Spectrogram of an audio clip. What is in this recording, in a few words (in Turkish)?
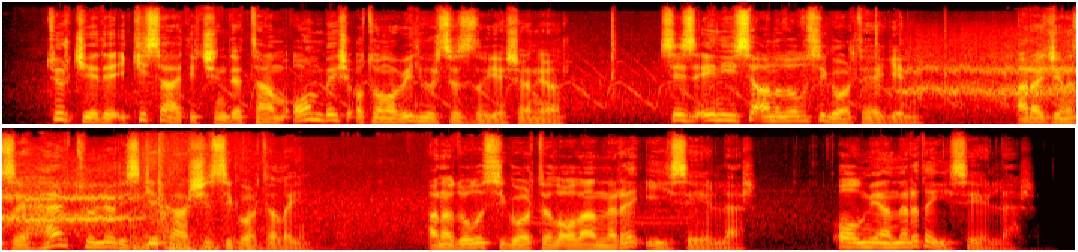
enerjik tempolu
